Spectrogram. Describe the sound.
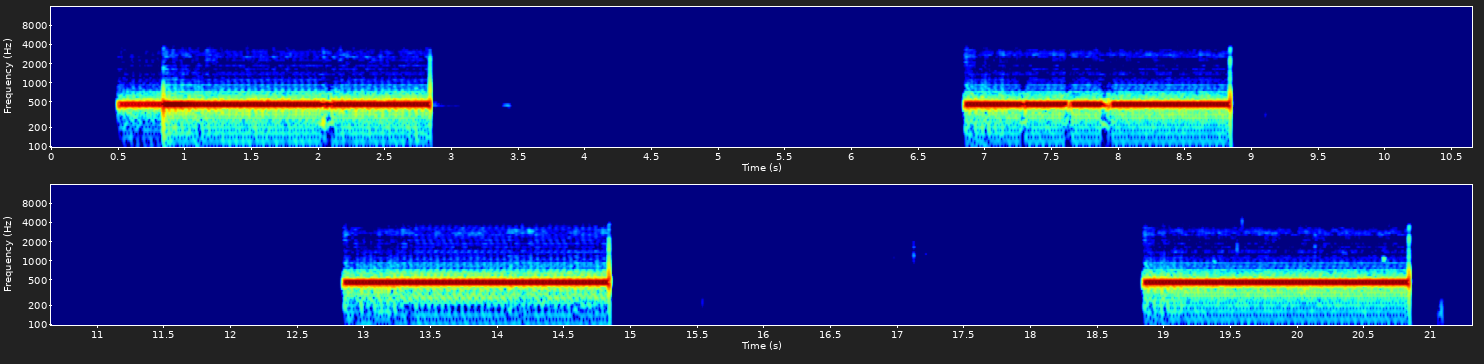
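A telephone ringback tone plays while a call is being placed. Four identical steady buzzing beeps, each about two seconds long, are separated by roughly four-second silences in an even, repeating pattern.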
